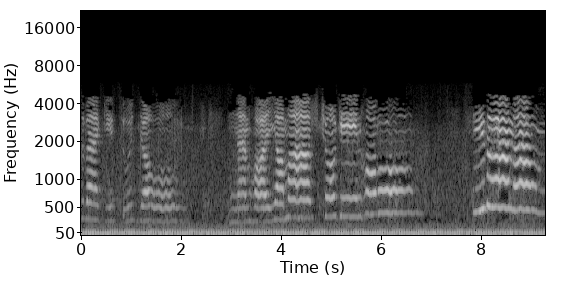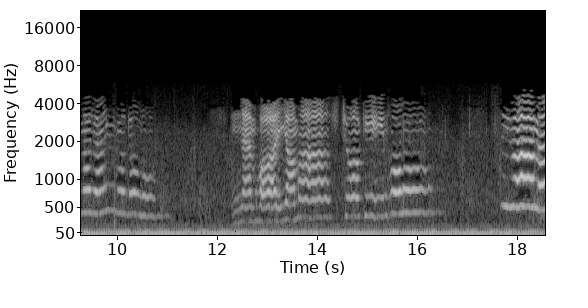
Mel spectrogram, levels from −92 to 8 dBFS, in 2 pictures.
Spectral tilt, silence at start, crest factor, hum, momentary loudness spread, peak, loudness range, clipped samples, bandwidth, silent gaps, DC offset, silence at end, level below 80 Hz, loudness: -7 dB/octave; 0 s; 18 dB; none; 22 LU; -4 dBFS; 11 LU; under 0.1%; 5 kHz; none; under 0.1%; 0 s; -32 dBFS; -20 LUFS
